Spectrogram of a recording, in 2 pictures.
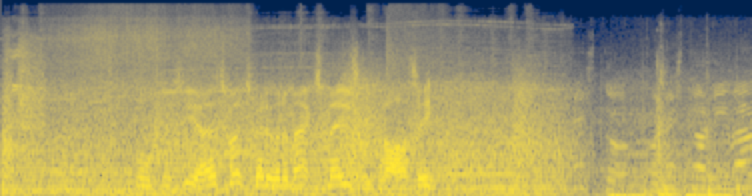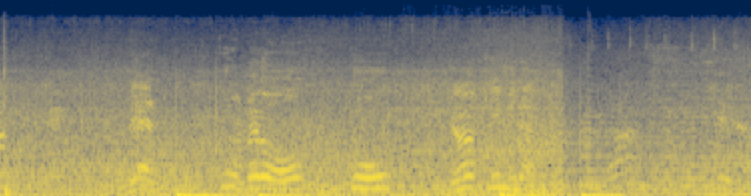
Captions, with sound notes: That's much better than a Max Mosley party. (POLICEMEN TALK)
